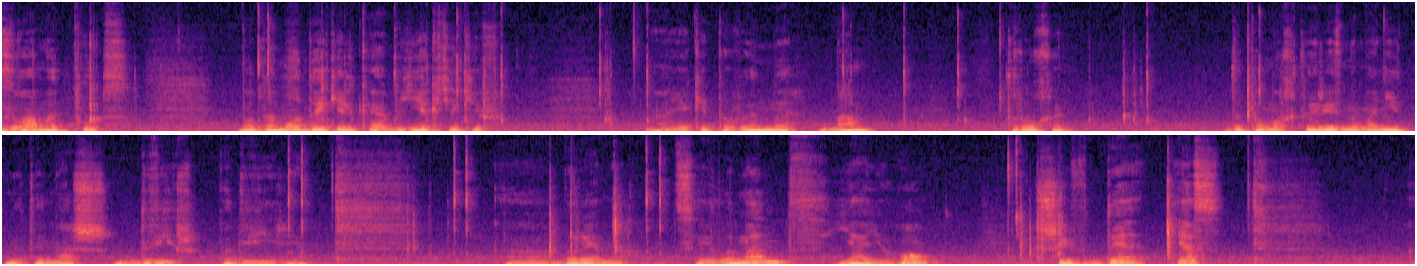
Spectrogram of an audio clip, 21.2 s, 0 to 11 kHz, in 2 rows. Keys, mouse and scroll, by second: 3.1-7.8 middle drag, 7.8-8.8 scroll up 2, 8.8-11.8 shift+middle drag, 12.9 click, 14.1 click, 15.6 click, 18.5 shift+d.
